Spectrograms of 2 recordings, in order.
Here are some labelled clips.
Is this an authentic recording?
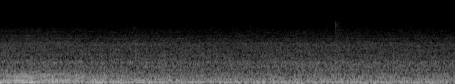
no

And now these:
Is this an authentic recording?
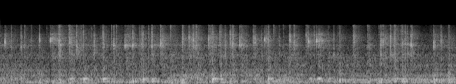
no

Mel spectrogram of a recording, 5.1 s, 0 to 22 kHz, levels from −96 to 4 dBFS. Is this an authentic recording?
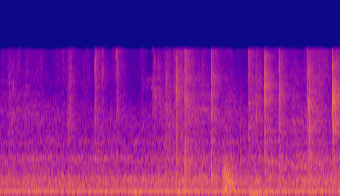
yes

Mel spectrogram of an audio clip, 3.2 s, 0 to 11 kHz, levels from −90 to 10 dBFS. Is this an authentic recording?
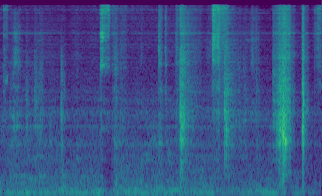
no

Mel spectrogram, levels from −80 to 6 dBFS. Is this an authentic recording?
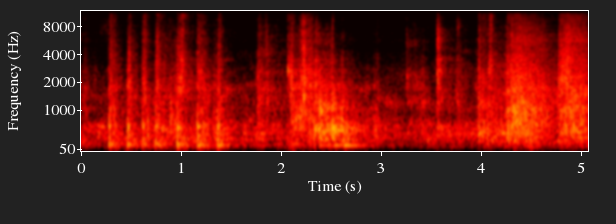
no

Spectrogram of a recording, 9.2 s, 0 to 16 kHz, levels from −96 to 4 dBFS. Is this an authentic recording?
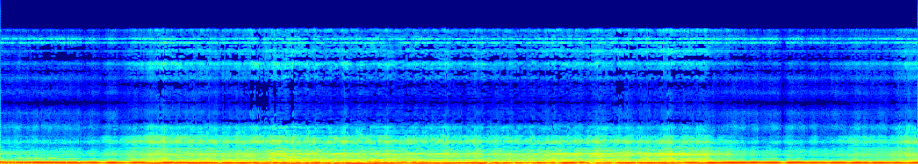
no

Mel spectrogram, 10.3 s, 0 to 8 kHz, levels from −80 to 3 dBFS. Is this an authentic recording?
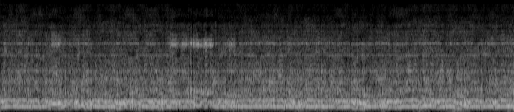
no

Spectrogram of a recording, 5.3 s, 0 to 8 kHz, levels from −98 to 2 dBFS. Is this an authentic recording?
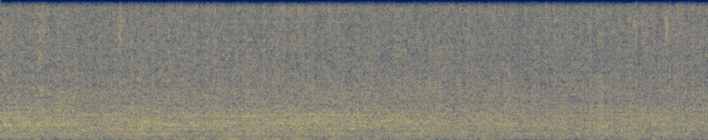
no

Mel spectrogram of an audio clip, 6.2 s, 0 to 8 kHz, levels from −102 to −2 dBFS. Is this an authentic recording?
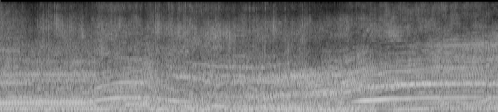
yes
